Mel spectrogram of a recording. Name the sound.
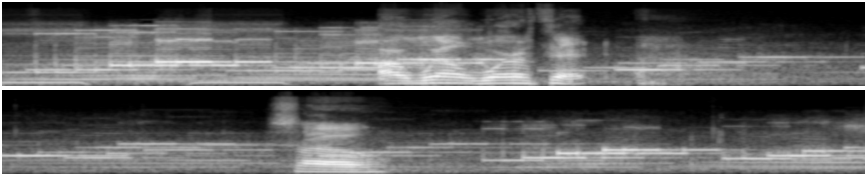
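alarm going off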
